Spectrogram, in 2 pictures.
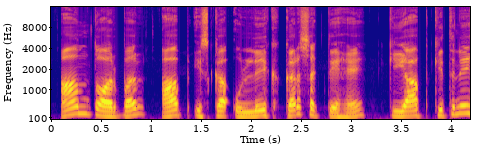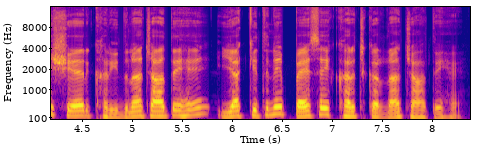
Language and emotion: Hindi, neutral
